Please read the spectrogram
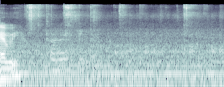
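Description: Faint soft rubbing and a few small clicks of a ball of modelling clay being rolled between a child's palms.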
